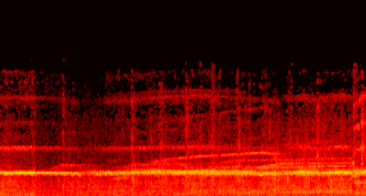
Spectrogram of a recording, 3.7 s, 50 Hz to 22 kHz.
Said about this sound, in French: On siffle dans la salle, on tape sur les tables. Un geste initié depuis quelques jours par la société civile du Sud Kivu à chaque 12 heures pile pour réclamer les élections présidentielles dans les délais constitutionnels.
